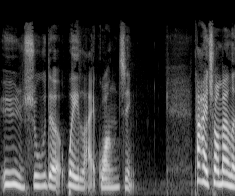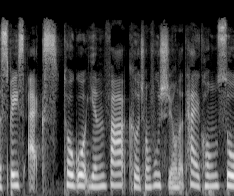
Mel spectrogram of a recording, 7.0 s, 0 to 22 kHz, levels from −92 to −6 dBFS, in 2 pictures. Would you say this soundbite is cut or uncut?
uncut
